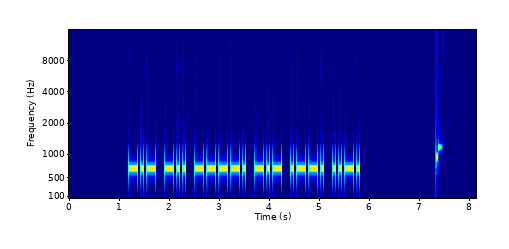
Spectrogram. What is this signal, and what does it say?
Morse code, heard as a keyed tone, about 20 wpm, 700 Hz. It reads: KD9KPF
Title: USA Call Signs - 6 Characters - 3x Character Spacing - 20wpm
